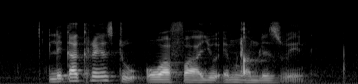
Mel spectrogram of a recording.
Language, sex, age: Xhosa, male, 35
